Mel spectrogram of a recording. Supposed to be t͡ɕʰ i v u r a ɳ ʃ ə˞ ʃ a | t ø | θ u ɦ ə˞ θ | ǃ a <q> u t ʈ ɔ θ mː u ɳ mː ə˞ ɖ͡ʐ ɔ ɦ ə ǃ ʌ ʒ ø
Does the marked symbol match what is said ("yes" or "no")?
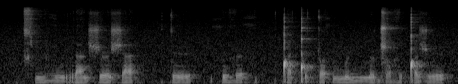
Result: no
